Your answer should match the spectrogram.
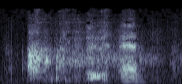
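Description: mastiff dog growling

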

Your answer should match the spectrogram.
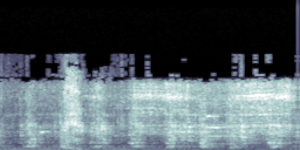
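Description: steam locomotive hissing steam

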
